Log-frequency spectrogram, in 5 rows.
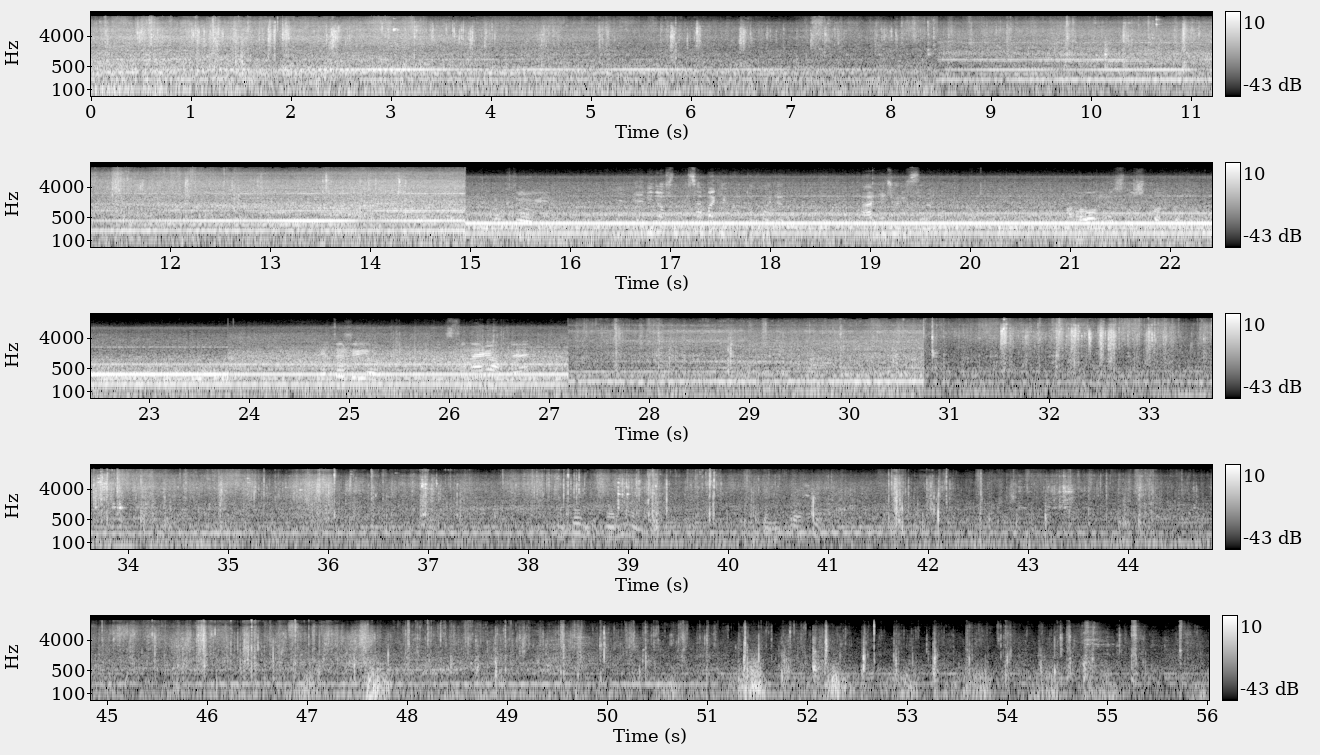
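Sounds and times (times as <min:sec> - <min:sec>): rustling through bushes: 0:00.0 - 0:15.0, 0:27.2 - 0:56.0
electric train hum: 0:00.0 - 0:56.0
twigs snapping: 0:00.1 - 0:08.5, 0:30.8 - 0:40.4, 0:41.5 - 0:52.0.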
